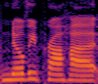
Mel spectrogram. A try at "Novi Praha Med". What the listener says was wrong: Novi Praha Med. Med is the honey. You just forgot one of the words.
